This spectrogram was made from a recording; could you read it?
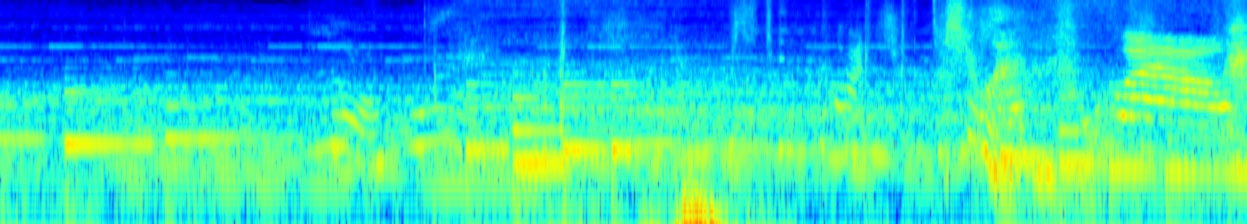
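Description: A cat meows several times in short, wavering cries, some high and drawn out, over a steady droning musical background with a low rumble midway.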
